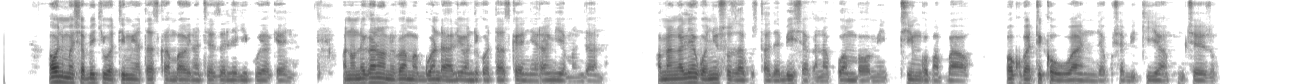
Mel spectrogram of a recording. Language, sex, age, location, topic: Swahili, male, 18-24, Kisii, government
